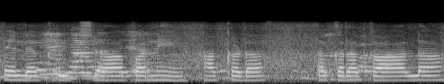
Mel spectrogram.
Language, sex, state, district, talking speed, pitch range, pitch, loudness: Telugu, female, Andhra Pradesh, Annamaya, 80 wpm, 195-205 Hz, 195 Hz, -15 LUFS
